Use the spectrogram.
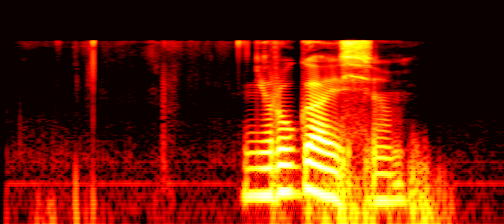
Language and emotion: Russian, angry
